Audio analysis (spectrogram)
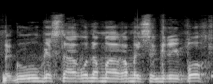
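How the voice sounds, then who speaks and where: A man's voice: on the high side, level tone, fast, background noise, close to an everyday voice. A man playing a hardworking, stubborn middle-aged father in a radio drama, with folksy sighing interjections. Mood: teasing, genial.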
